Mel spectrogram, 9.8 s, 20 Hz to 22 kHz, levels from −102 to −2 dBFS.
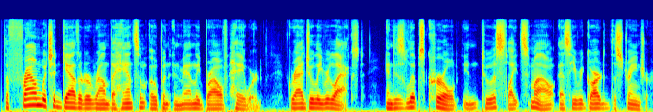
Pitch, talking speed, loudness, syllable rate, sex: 120 Hz, 180 wpm, -19 LUFS, 5.3 syllables/s, male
